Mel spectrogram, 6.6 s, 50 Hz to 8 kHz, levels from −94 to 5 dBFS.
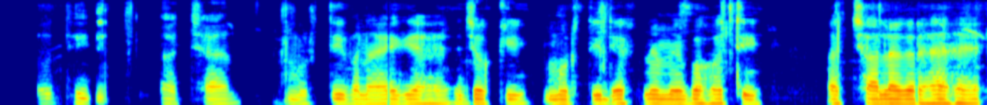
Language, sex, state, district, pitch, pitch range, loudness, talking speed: Hindi, male, Jharkhand, Sahebganj, 120 Hz, 115-120 Hz, -24 LUFS, 165 wpm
